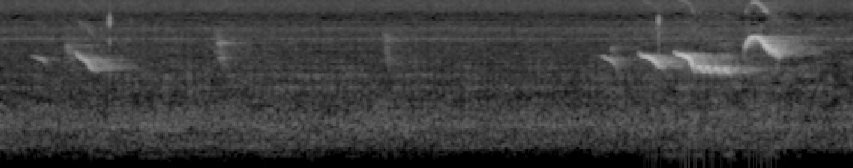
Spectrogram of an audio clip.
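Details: A short whistled note opens the recording, then after a pause a blue rock thrush at its regular perch delivers a quick phrase of three or four warbling, sliding whistles over faint background hiss.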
